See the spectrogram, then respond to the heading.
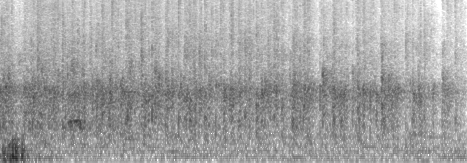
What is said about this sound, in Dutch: Dus ik ben heel trots, heel trots toch. Mag een groot applaus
